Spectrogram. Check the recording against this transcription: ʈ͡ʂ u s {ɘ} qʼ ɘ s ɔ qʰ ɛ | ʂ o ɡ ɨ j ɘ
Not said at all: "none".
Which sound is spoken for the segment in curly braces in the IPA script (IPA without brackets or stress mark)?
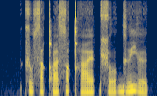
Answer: ɛ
